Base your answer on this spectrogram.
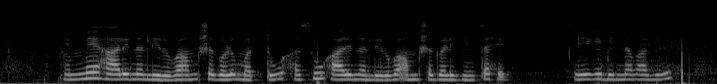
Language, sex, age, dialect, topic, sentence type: Kannada, female, 36-40, Central, agriculture, question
